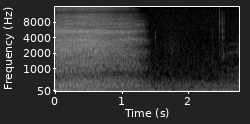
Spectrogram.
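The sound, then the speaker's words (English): A deep inhale through the nose during a guided breathing exercise: a loud, airy rush lasting just over a second, then near silence. “So we're going to take a deep breath and we're going to hold for a few seconds. In through the nose.”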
